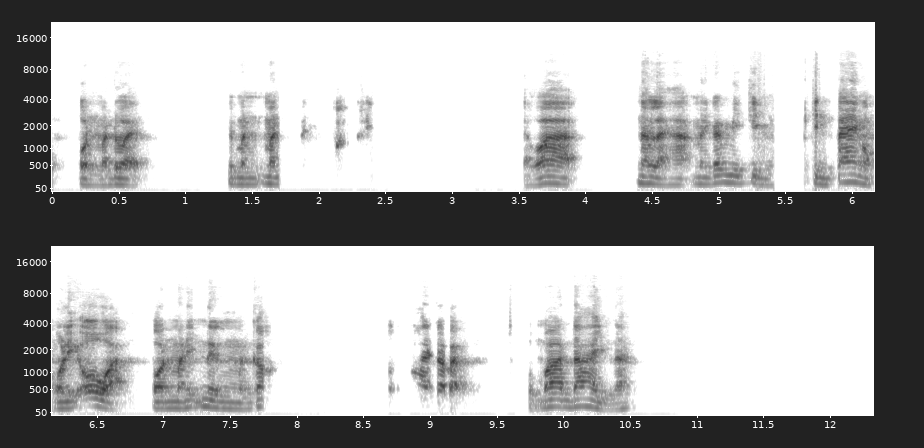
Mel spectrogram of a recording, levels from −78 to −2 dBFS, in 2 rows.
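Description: Speech with an intermittent contact, a loose connection briefly opening, at 2.39–3.28 s (0.66 s open) and 5.29–5.76 s (0.23 s open). Each dropout shows crackle spikes framing a near-flat, faintly hissy gap on the waveform and spectrogram.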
